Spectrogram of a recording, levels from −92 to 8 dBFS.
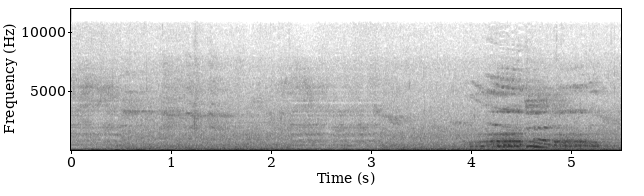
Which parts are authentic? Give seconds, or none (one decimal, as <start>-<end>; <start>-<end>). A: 0.5-2.2; 3.1-5.5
